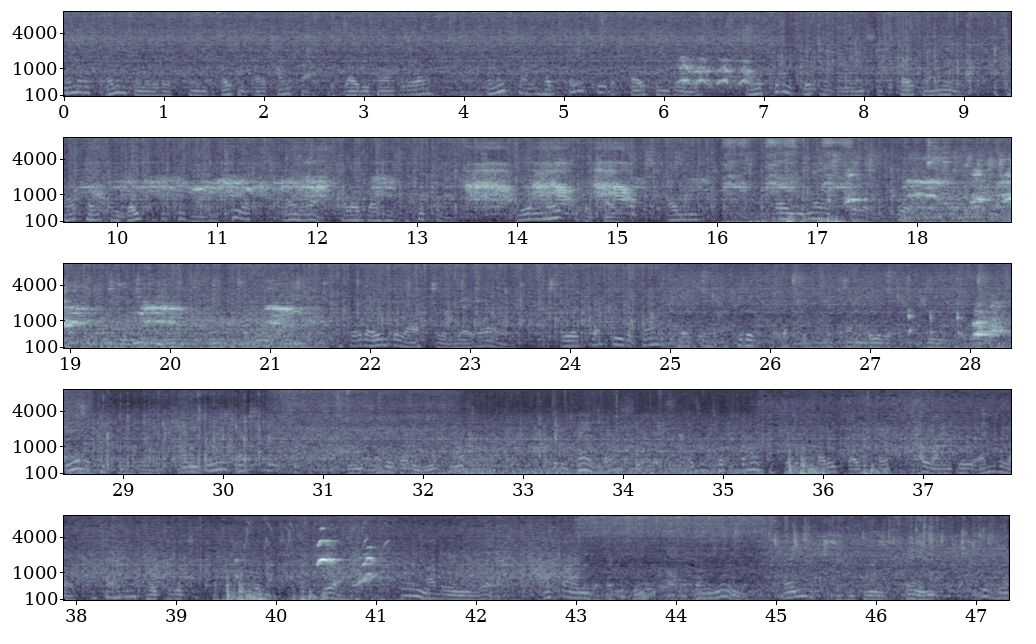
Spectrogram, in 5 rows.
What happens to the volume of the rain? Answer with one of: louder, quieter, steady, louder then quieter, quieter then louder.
steady.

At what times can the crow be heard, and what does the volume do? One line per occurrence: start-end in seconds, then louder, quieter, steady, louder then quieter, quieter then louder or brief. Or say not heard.
9.6-21.6 steady.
